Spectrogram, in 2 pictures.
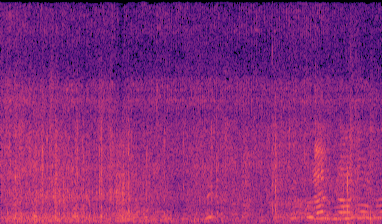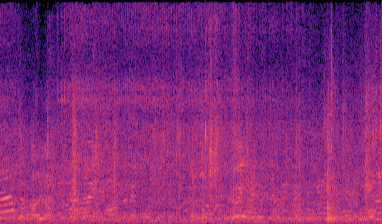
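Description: A crowd of people chatters and calls out nearby outdoors.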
